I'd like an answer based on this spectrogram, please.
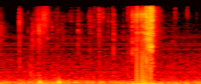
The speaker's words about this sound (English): So just with a little bit of gaffer's tape, take a little piece right now,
